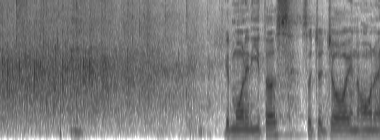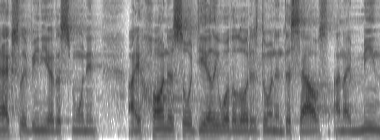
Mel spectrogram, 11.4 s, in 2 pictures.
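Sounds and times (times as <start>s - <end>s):
church congregation applause: 0.0s - 4.1s
speech: 3.4s - 11.3s.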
